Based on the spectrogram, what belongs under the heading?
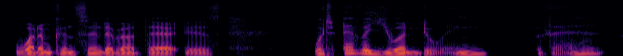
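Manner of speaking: usual speaking voice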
